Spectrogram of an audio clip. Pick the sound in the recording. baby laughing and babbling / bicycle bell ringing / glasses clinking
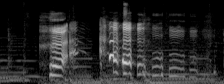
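baby laughing and babbling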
